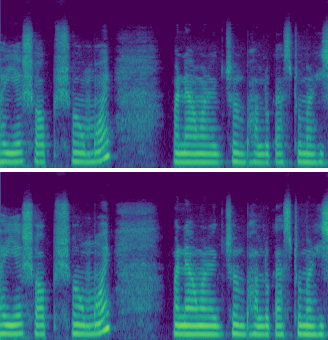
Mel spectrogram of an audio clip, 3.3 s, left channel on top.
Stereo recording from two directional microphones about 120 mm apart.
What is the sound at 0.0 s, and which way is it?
Speech, 20° right (ahead or behind).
